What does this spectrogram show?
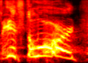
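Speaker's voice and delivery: high, loud, drawn-out cry of recognition; shouting it's the Lord from the boat; excited shout. Retold or imitated. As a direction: call out in sudden joyful recognition. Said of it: "John goes".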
